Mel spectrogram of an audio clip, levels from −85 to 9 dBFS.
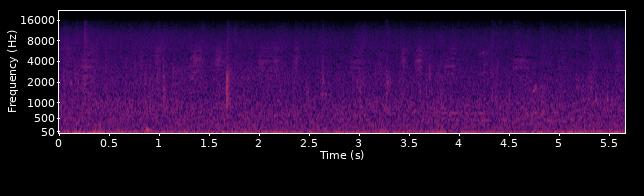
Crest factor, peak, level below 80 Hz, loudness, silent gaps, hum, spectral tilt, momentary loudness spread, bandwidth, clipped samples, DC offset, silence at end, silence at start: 20 dB; -22 dBFS; -48 dBFS; -43 LUFS; none; none; -2.5 dB/octave; 3 LU; 16.5 kHz; under 0.1%; under 0.1%; 0 s; 0 s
